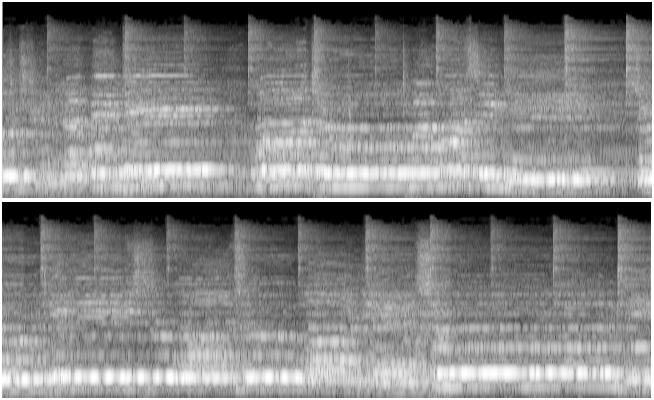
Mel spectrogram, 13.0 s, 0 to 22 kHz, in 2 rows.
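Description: Worship team singing a slow gospel song in harmony into microphones, with women's voices leading. It is backed by a band with a steady percussion beat about every 0.6 seconds.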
